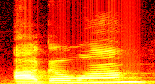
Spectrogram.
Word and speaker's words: Agawam: No, it's Agawam.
